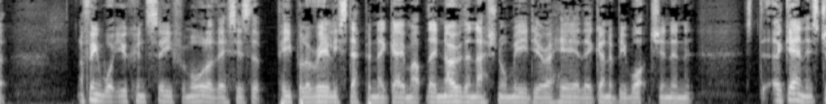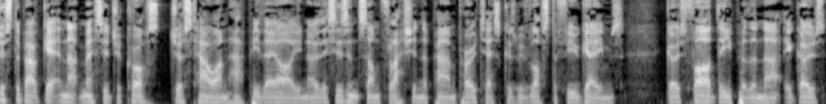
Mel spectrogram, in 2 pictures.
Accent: Cambridge, East of England, United Kingdom; now in London, United Kingdom; I grew up in Cambridge. I used to come down with my granddad to games, and now I moved down to London and moved into Charlton

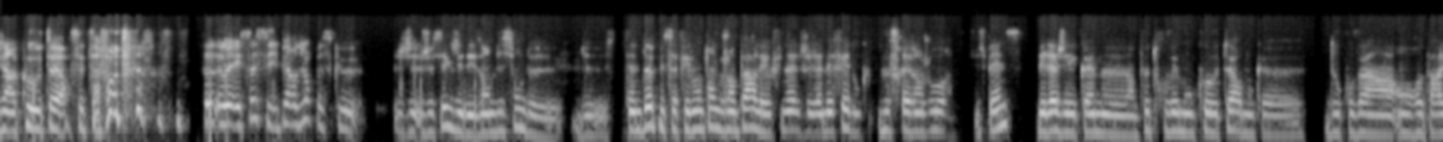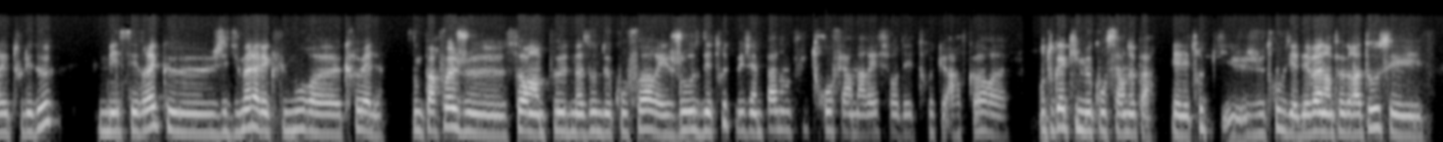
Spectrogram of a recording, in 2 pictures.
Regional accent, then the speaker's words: Champs-sur-Marne, Île-de-France, France; also born or lived in Paris / Noisy-le-Grand; moi, je suis née à Paris et on est vite allé en banlieue parisienne, à Champs-sur-Marne, puis à Noisy-le-Grand.

